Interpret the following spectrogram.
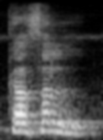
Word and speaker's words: castle: তারপর দেখুন আরেকটি উদাহরণ, CASTLE, উচ্চারণ কী হবে কাসল।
